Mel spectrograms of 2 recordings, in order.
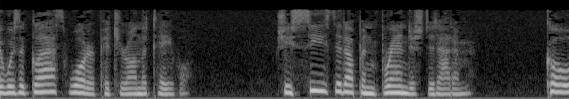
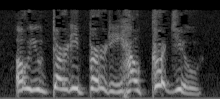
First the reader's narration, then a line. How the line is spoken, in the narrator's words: He spoke rapidly, urgently, eyes flashing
